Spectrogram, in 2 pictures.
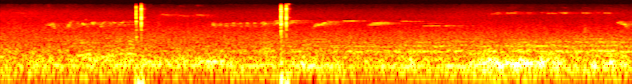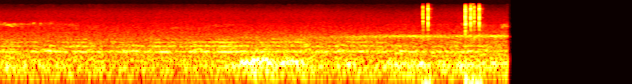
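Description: A game menu gives short sharp clicks.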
